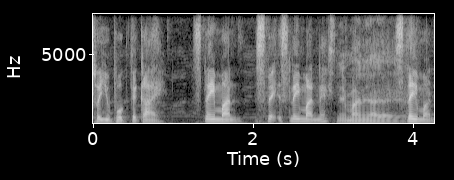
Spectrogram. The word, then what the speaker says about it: Snymaan: That's where you book the guy, Snymaan. Snymaan, eh? Snymaan, yeah. Snymaan, yeah. I didn't say it wrong. Snymaan.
